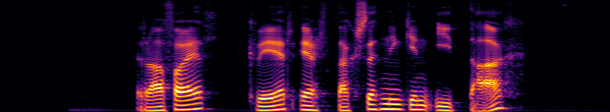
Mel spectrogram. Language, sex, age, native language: Icelandic, male, 20-29, Icelandic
